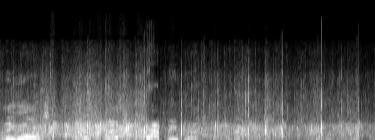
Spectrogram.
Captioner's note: laughter and applause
